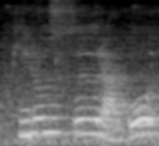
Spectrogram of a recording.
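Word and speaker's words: virus: 바이러스, 라틴어로 독이라는 뜻으로 비루스라고 읽는다고 하네요.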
